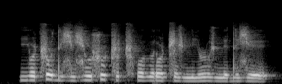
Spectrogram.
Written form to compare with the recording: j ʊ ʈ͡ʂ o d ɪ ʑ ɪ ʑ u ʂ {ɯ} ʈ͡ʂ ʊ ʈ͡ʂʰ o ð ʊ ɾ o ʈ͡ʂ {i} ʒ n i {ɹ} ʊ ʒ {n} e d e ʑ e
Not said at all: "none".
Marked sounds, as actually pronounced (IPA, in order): u, e, ɹ, n

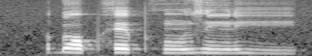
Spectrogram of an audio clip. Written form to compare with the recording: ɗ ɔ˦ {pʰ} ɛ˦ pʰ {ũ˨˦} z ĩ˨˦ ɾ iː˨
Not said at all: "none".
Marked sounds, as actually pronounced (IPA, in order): pʰ, ũ˨˦

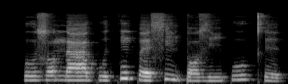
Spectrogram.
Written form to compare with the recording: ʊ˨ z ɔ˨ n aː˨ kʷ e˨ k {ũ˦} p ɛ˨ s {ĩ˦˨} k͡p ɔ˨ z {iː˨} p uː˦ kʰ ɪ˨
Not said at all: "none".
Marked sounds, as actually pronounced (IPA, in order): ũ˦, ĩ˦˨, iː˨

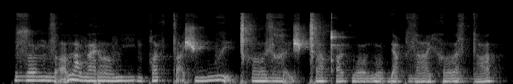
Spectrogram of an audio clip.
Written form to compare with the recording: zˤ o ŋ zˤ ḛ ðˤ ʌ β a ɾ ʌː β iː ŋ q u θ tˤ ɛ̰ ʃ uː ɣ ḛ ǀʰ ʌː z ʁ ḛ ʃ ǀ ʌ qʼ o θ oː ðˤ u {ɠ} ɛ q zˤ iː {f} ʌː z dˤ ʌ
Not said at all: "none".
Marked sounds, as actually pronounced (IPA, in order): ɠ, h

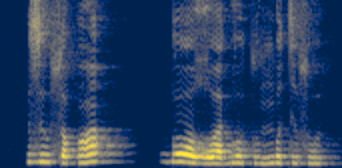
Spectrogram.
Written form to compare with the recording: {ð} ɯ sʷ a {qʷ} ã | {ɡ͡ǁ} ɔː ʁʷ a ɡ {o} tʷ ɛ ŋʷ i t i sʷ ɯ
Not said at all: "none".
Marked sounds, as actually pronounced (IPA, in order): z, qʷ, ɡ, o

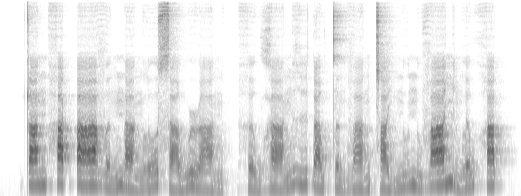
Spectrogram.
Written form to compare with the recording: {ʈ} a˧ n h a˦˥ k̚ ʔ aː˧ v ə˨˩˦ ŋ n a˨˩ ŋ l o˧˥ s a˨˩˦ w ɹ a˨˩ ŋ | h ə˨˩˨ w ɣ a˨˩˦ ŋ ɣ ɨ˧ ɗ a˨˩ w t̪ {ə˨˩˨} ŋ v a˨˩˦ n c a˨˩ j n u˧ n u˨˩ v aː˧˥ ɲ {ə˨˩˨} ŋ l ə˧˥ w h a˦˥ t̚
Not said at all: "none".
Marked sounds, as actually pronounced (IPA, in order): ʈ, ə˨˩˨, ə˨˩˨

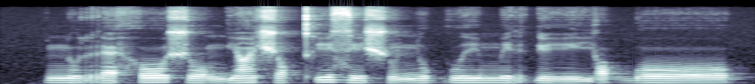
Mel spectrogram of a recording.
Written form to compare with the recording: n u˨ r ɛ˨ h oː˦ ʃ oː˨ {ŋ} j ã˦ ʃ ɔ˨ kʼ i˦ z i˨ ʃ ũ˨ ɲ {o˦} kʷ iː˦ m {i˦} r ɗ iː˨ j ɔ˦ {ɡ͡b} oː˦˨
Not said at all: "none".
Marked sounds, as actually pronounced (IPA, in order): ŋ, o˦, i˦, ɡ͡b

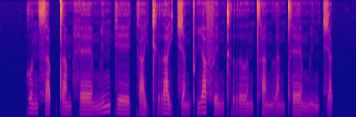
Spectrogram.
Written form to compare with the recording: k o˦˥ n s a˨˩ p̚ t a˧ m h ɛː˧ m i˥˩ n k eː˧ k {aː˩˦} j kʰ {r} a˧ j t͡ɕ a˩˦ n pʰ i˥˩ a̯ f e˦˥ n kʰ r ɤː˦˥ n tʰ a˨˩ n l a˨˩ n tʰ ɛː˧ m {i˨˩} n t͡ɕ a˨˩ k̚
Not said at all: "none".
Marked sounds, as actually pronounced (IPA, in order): a˩˦, r, i˨˩

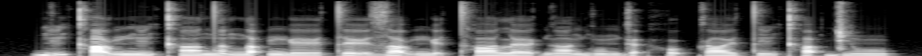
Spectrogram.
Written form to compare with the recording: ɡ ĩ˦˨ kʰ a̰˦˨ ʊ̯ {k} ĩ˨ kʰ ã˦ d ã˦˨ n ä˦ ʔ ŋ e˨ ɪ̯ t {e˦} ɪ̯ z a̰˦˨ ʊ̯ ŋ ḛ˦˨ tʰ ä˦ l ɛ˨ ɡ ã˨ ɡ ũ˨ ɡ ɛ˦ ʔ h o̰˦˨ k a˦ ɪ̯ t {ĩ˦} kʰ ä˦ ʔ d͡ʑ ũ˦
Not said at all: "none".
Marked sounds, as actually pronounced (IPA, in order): ŋ, ḛ˦˨, ĩ˨

